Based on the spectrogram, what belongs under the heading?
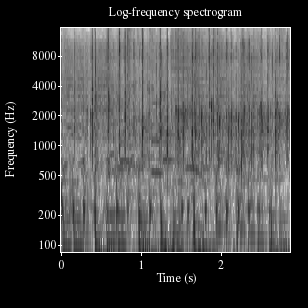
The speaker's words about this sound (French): Voilà, ils savent même pas ce que c'est, ils applaudissent.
